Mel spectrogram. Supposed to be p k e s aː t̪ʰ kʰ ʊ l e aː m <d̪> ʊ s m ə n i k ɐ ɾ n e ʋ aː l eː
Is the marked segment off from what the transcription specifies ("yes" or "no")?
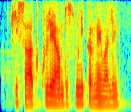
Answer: no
